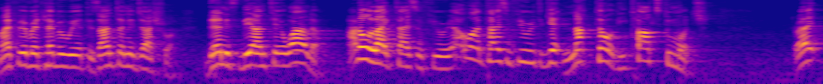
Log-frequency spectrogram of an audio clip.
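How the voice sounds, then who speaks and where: A man speaks at a very fast pace in a raised, projected voice, high in pitch, with ordinary pitch variation and big swings in loudness. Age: young. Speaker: boxing commentator. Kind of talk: angry rant. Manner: indignant, repetitive, emphatic; fast, insistent, addressing viewers directly. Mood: annoyed, ranting. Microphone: phone near.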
